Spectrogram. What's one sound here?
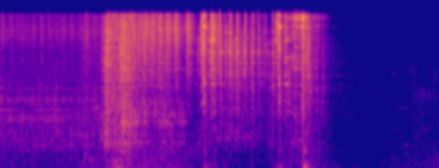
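A loud mechanical spinning clatter rings out and stops with a thud.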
